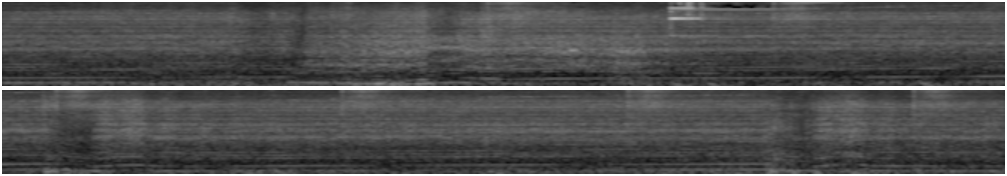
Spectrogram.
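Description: Car tyres hum on the road.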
